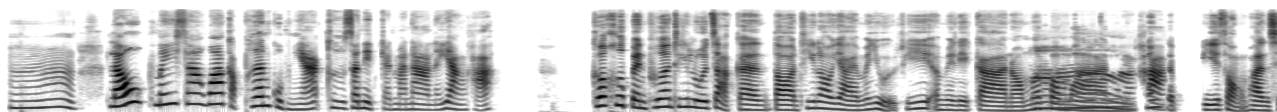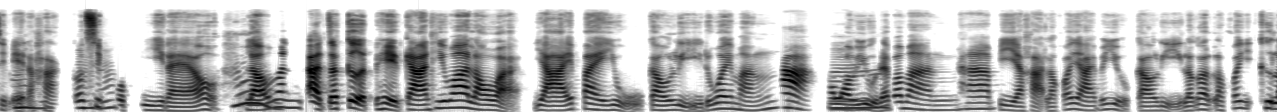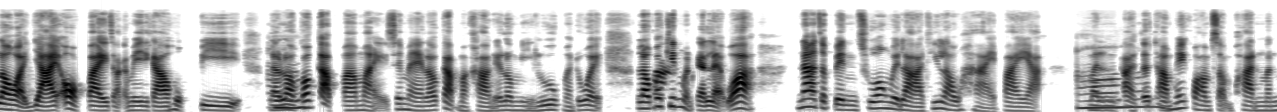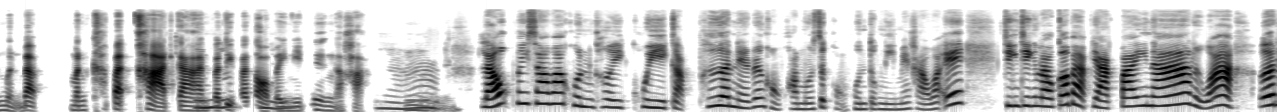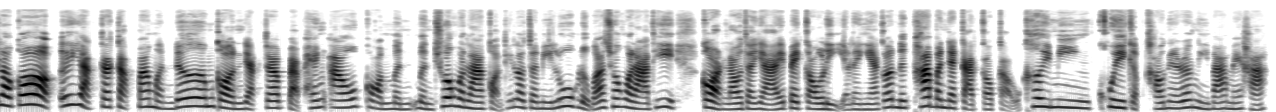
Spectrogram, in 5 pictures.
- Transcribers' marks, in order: tapping; in English: "แฮงเอาต์"
- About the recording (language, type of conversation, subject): Thai, advice, ทำไมฉันถึงถูกเพื่อนในกลุ่มเมินและรู้สึกเหมือนถูกตัดออก?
